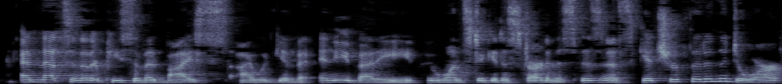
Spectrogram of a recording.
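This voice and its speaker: A woman with an American accent, very deep and low in pitch, at a very fast pace with hardly any pauses, very even loudness and ordinary pitch variation over noticeable background noise. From southwest Missouri. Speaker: TV news reporter. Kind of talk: casual chat.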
